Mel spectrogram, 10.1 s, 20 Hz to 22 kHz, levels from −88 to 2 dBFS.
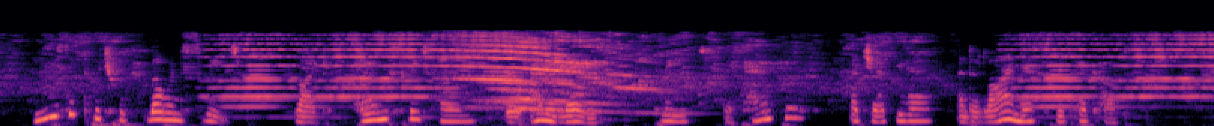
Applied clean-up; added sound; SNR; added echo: classical method WPE with log-MMSE.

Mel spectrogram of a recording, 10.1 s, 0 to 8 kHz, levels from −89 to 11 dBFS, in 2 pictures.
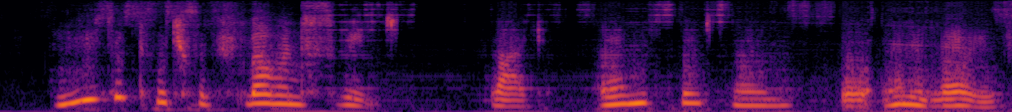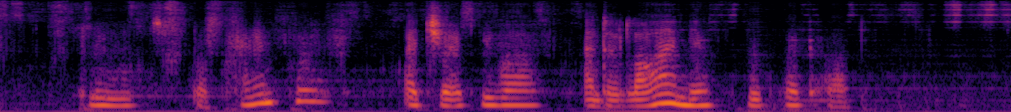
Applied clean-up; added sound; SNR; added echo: neural separator model SepFormer DNS4.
